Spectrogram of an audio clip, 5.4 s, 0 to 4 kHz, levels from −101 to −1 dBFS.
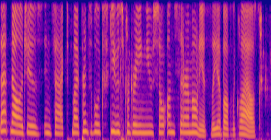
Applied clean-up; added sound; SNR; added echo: neural separator model SepFormer WHAMR!.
